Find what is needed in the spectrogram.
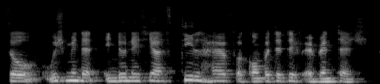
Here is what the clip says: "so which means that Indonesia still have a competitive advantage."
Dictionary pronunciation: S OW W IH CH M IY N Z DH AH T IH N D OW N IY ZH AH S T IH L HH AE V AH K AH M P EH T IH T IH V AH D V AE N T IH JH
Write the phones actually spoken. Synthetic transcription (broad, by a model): S OW W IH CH M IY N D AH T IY N D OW N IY S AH S T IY L HH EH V AH K AH M P EH T IH T IH V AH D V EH N T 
